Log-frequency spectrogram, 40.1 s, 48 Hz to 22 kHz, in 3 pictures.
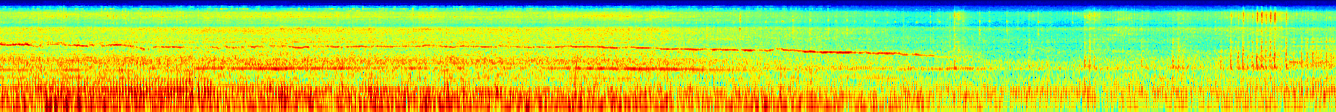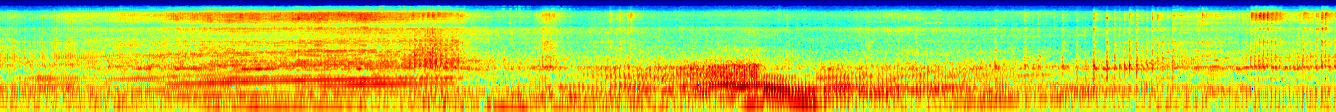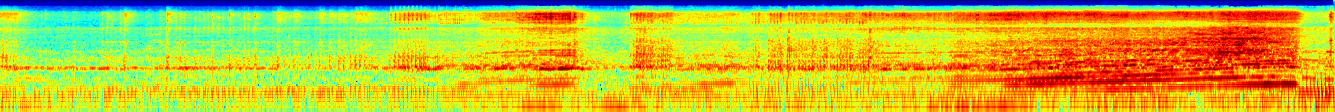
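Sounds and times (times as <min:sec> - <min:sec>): motorcycle engine revving: 0:09.2 - 0:40.0.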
